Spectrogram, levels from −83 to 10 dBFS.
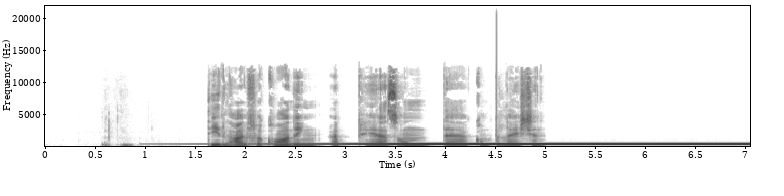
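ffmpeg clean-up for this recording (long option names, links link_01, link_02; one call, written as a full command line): ffmpeg -i in.wav -af "adeclick=threshold=4,bandreject=frequency=460:width=30" out.wav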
